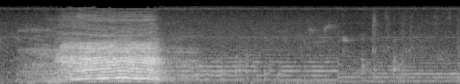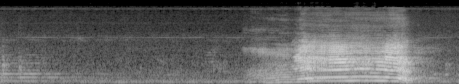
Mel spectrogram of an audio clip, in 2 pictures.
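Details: A sick cow that has been given an injection gives two long, strained moos with an odd, wavering tone, a steady hum between them; an abnormal call, and the cow also coughs at times.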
